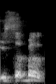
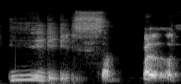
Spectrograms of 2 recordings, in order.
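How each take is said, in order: First: The name is said with its ordinary stress. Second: The name is said with a different, heavier stress. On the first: The name is just a plain name. The speaker calls it wrong. "bukan lagi Isabel" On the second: The person always looks for trouble. The speaker calls it right. "bacanya ada tekanan berbeda"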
